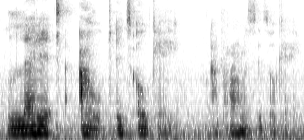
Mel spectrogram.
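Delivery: soft, hushed comforting tone; gentle reassurance. Real, not acted. Mother comforting other new mothers, softly reassuring. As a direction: reassure her quietly, voice dropping low in volume.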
